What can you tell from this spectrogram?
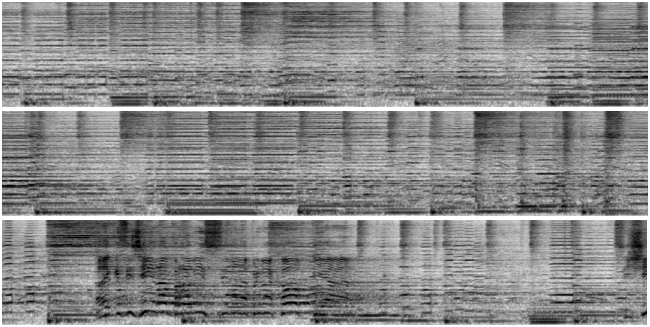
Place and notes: fiesta sagra patata - third recording - here live music and announcements
soundmap international: social ambiences/ listen to the people in & outdoor topographic field recordings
